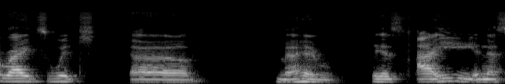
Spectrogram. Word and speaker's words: ayie: Well, the funeral rites, which I had, is IE, and that's spelled AYIE, and that's really it's a it's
